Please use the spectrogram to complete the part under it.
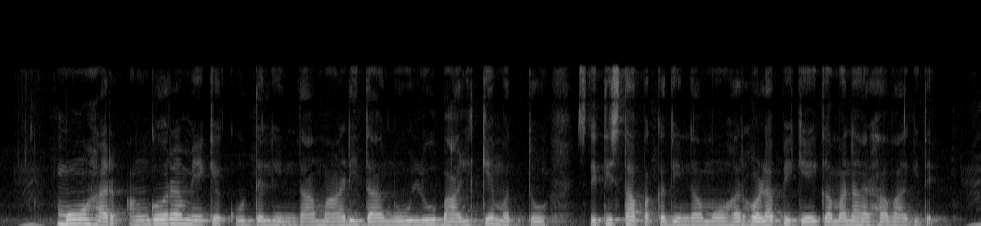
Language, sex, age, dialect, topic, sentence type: Kannada, female, 18-24, Mysore Kannada, agriculture, statement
